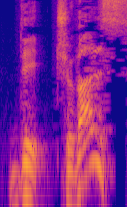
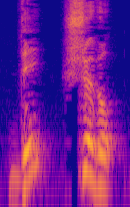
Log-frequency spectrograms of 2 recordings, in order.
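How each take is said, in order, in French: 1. Le mot se termine par un l et un s. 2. Le mot se termine par une voyelle o simple. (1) "On disait donc d'abord" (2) "et enfin"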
